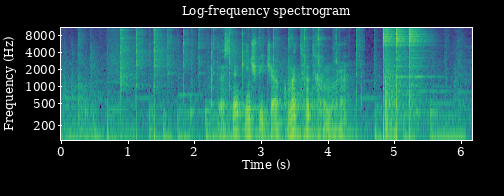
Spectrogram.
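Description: Metal utensil clinking repeatedly against a glass bowl as a pale mash is worked, with a brighter run of clinks near the end from a spoon in a drinking glass, over background music.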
